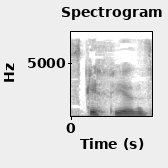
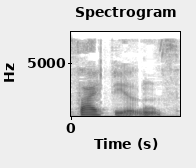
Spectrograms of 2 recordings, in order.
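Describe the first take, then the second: First: The word begins with a hard K sound. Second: The word begins with a soft S sound. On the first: It follows the Latin pronunciation. "I pronounce it Scythians ... the C is generally pronounced as a K in Latin" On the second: It is the other possible pronunciation. "but it could be Scythians"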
